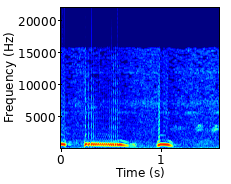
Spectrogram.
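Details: Spotted dove kept as a decoy bird, calling in the style known as giọng bổi ức chế, used to train wild-caught doves, recorded 20/8: two low mellow coos, one long and slightly falling, then a short hooked note.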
